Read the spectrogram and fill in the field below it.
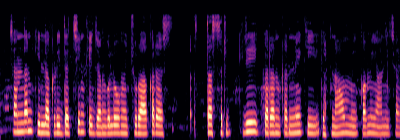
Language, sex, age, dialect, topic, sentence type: Hindi, female, 31-35, Awadhi Bundeli, agriculture, statement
